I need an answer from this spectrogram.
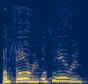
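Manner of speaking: high, loud put-on kid voice; whining child's apology. Acts out kids caught misbehaving.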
